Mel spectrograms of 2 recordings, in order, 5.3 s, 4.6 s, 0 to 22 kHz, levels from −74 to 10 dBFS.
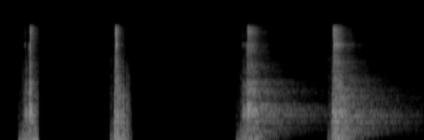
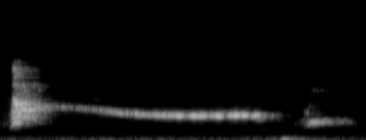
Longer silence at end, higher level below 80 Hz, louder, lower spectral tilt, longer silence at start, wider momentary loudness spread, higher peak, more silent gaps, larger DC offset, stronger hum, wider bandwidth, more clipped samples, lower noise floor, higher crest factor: about the same, 0.3 s vs 0.25 s; about the same, -48 dBFS vs -48 dBFS; second, -29 LUFS vs -23 LUFS; second, -2 dB/octave vs -3.5 dB/octave; about the same, 0.25 s vs 0.15 s; second, 20 LU vs 24 LU; about the same, -4 dBFS vs -2 dBFS; neither; neither; neither; first, 10.5 kHz vs 3.8 kHz; neither; first, -74 dBFS vs -45 dBFS; first, 30 dB vs 22 dB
